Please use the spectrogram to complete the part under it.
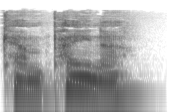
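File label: "campaigner", British English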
